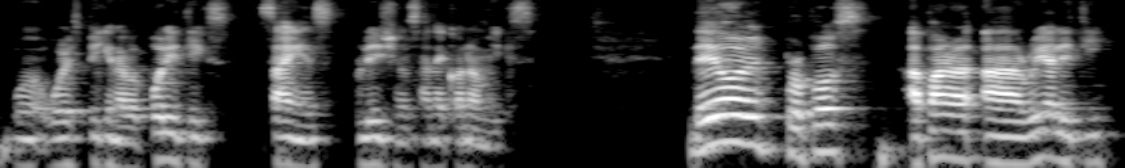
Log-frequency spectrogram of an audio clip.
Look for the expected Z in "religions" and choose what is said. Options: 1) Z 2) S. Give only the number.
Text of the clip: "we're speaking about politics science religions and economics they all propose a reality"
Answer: 2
